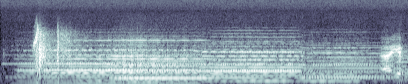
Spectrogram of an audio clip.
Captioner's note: whip cracking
